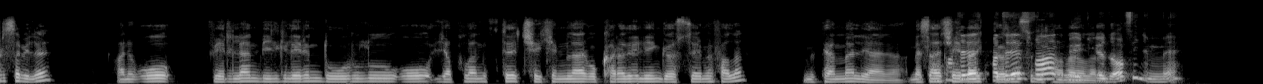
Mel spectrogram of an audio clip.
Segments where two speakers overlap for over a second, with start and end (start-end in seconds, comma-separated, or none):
9.3-11.2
